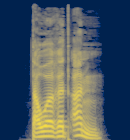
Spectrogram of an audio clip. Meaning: second-person plural subjunctive I of andauern
- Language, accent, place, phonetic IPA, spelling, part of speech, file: German, Germany, Berlin, [ˌdaʊ̯əʁət ˈan], daueret an, verb, De-daueret an.ogg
